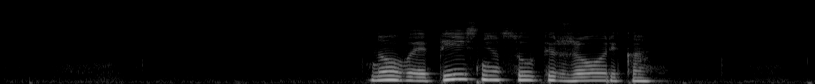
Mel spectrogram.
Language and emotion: Russian, sad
